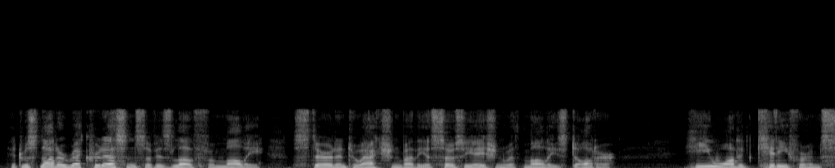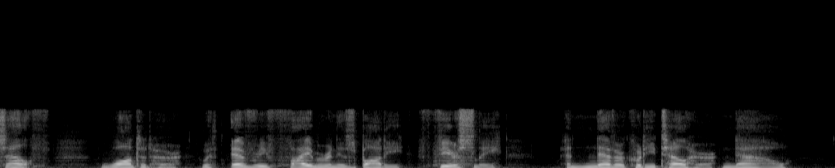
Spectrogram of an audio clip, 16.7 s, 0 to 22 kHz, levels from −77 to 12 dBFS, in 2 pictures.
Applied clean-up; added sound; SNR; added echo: none; none; none; none.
